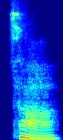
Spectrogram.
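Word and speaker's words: 茶: And so how does it sound? cha, It is cha.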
